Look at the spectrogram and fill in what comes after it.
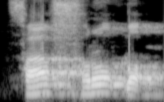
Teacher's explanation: Nah, qof-nya sukun. Kita tunaikan sifat qalqalahnya.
